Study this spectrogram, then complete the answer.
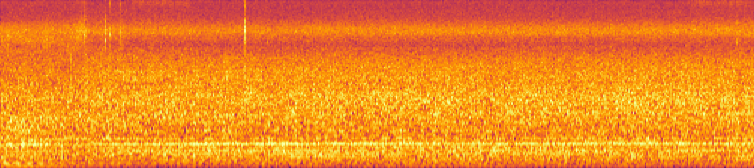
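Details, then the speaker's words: General Electric box fan with worn single bearing letting rotor drop and rub the stator: on medium speed, even steady whoosh and low hum with no rubbing or squeal; rubbing noise absent. "medium seems to be its better speed it's where it doesn't make any noise"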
